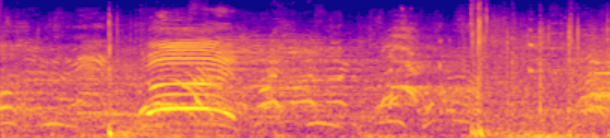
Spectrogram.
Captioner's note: players yelling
